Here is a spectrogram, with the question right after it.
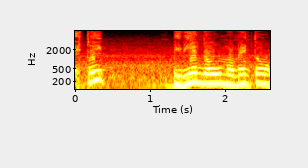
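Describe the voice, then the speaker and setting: Noticeable background noise behind a man's high voice. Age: 70s. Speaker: plaintiff in a legal case. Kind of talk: interview.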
